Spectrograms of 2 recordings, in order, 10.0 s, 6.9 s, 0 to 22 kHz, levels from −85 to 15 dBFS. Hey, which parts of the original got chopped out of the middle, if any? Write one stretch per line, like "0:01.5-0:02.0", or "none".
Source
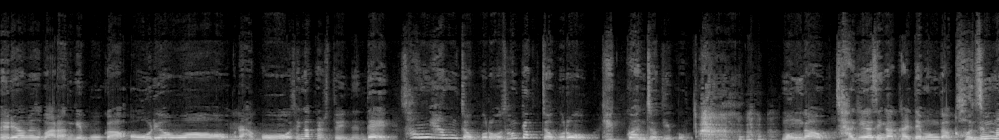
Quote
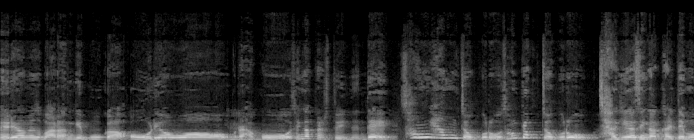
0:06.0-0:08.3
